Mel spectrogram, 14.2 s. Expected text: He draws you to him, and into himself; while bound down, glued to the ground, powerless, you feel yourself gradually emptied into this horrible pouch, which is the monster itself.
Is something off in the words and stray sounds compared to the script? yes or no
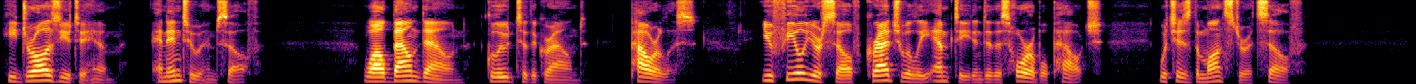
no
